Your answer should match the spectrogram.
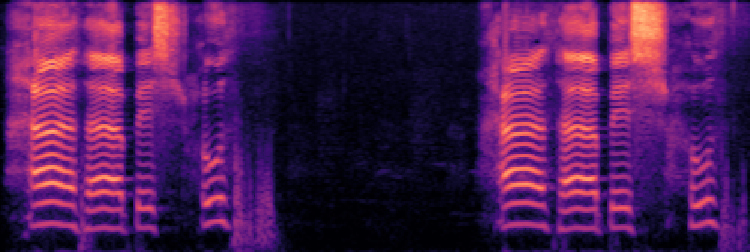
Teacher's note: এখানে প্রত্যেকটি হা কণ্ঠনালীর মধ্যখান থেকে উচ্চারিত হয়।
